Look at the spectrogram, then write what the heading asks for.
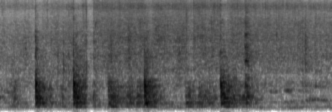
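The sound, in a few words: fennel powder frying and being stirred in a pan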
